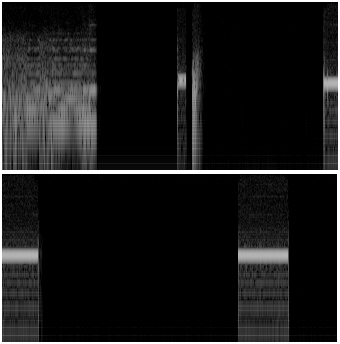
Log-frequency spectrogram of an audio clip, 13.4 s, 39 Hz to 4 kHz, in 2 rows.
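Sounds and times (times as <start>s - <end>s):
telephone ringback tone while a call is being transferred: 6.4s - 7.5s, 11.4s - 12.5s.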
